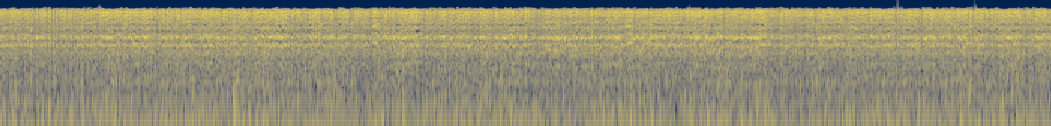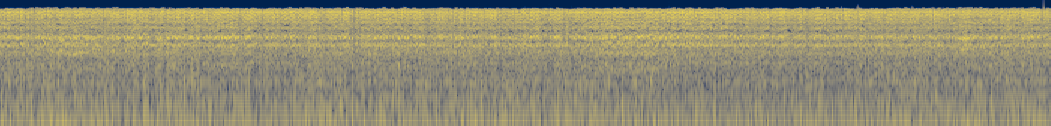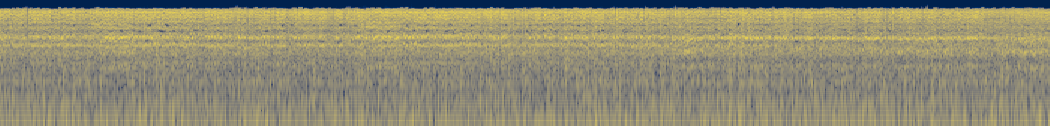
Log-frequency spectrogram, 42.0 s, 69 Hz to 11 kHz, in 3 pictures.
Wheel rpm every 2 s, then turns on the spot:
230, 230, 230, 230, 230, 240, 220, 220, 230, 230, 220, 230, 230, 230, 220, 230, 230, 230, 220, 210, 200.
none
